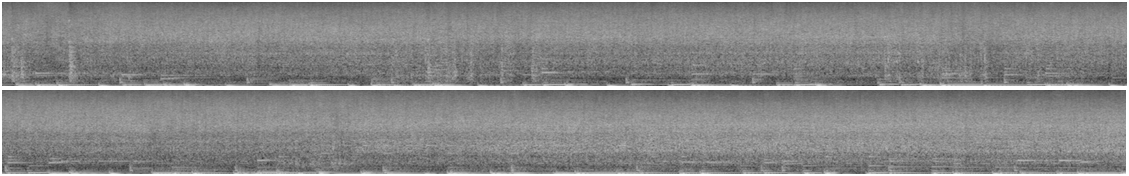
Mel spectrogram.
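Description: Thinly sliced pork sizzling steadily in a hot oiled wok over a high gas flame, stirred with chopsticks.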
